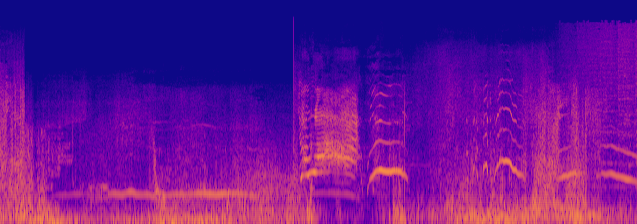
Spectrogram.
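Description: Wind rushing and buffeting the microphone of a rider sliding down a zipline, with a steady low hum through the first half. The rider yells and screams with excitement several times in the second half.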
